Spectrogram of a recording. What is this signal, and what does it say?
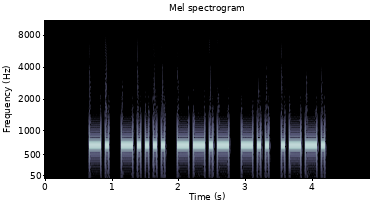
Morse code, heard as a keyed tone, about 20 wpm, 700 Hz. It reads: N6QDP
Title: Speed Racing - USA 1x3 Call Signs 17wpm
